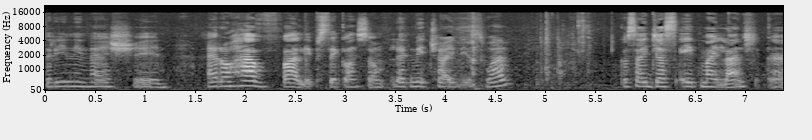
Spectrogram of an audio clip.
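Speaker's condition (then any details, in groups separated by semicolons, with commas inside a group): No condition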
